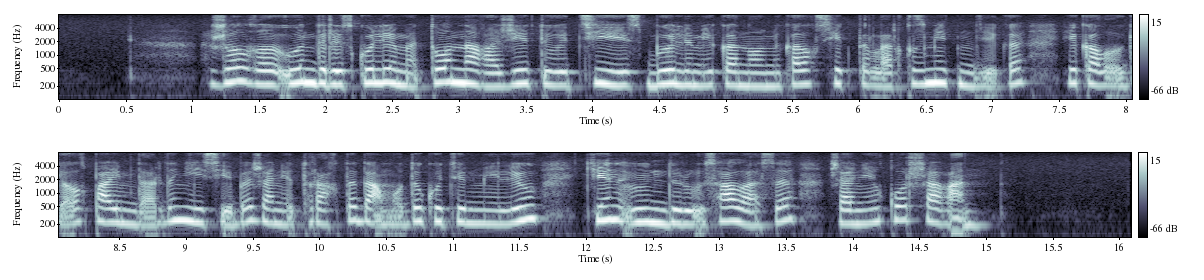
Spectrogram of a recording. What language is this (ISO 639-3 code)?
kaz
